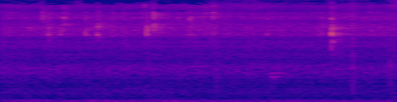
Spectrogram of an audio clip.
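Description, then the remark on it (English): Steady, hissing patter of rain fills the background, a continuous soft wash with faint scattered drips and ticks, heard alone without any voices. “Hearing the rain in the background.”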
